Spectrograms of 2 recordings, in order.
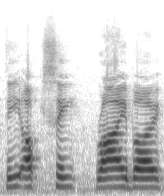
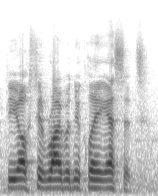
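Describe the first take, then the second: First: The term is broken into slow separate chunks. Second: The term is said quickly in one run. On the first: "give it some space between deoxy and ribo" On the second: "and then fast forward"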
